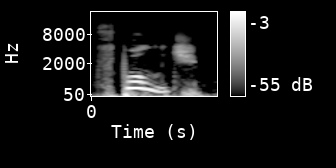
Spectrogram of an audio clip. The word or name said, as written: v polnoch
